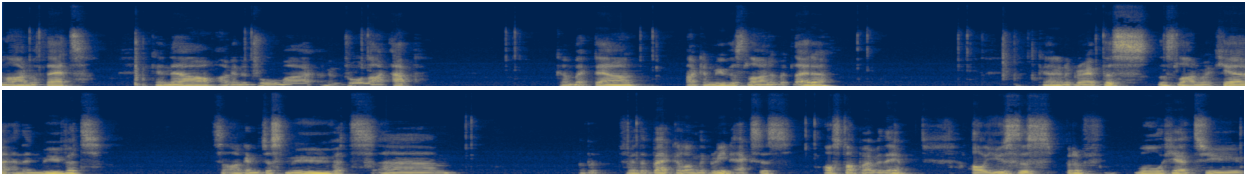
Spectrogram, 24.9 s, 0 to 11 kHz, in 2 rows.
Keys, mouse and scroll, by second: 10.3 Escape.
